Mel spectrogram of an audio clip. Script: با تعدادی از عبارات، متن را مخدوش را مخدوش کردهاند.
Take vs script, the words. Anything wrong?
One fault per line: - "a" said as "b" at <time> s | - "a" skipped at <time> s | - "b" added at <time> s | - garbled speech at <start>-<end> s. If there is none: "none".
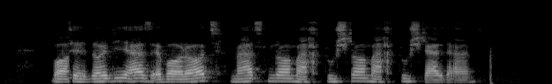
none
